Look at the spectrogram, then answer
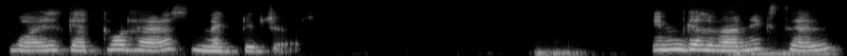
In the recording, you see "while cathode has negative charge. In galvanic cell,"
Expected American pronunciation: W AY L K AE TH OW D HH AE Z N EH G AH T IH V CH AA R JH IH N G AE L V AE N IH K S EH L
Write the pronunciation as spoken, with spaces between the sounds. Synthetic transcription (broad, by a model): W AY L K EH T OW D HH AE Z N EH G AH T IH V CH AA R IH N G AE L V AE N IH K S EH L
